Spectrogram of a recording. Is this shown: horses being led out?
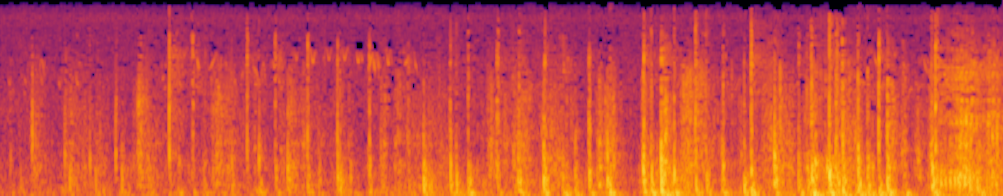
yes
